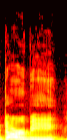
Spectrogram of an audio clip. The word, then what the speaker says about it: Derby: on the Darby did you did you say Derby no I watched some videos and they kept saying Darby but I had I was like I don't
